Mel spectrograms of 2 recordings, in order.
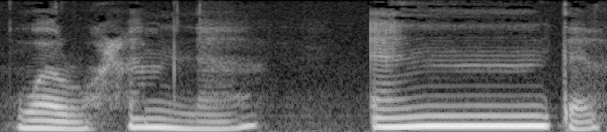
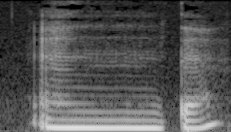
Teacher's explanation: حمزہ light اور اخفاء تا کے لیے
